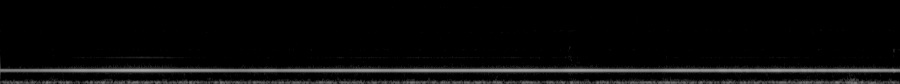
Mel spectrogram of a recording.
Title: A.O Smith water heater noise problem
